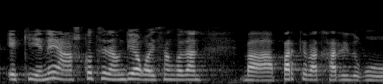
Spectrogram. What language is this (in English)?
Basque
